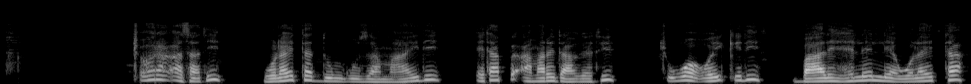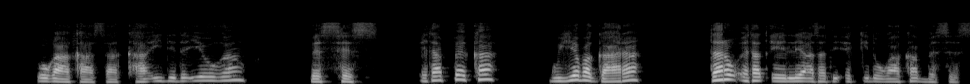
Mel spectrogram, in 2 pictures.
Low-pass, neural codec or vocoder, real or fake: 7.2 kHz; none; real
